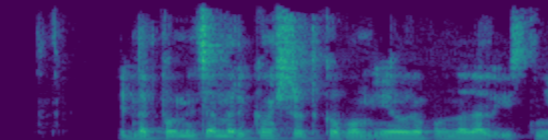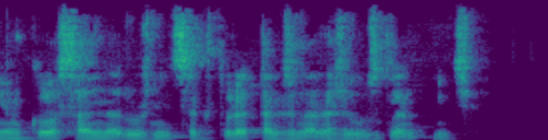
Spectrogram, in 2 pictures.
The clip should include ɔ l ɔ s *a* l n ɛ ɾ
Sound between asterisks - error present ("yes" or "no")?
no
